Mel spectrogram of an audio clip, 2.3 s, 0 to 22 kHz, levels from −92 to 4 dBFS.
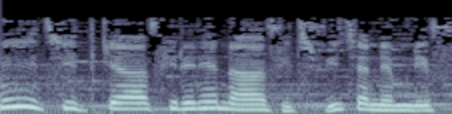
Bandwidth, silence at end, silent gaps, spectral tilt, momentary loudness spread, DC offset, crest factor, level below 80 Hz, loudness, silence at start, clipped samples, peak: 11.5 kHz; 0 s; none; -5.5 dB/octave; 4 LU; under 0.1%; 12 dB; -44 dBFS; -18 LUFS; 0 s; under 0.1%; -6 dBFS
